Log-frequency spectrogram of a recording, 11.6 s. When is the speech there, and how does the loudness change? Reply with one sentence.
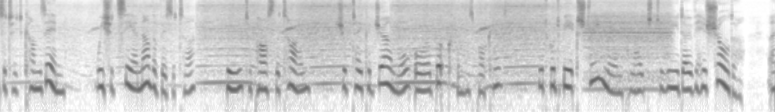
You can hear the speech from 0.0 to 11.6 s, at a steady volume.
